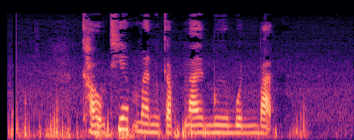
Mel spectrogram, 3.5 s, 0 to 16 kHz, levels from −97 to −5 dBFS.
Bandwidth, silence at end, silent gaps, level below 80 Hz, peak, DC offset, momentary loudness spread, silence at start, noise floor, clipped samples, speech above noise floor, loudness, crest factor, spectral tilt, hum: 11.5 kHz; 0.45 s; none; -46 dBFS; 0 dBFS; under 0.1%; 15 LU; 0.1 s; -47 dBFS; under 0.1%; 29 dB; -20 LUFS; 20 dB; -6 dB/octave; none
